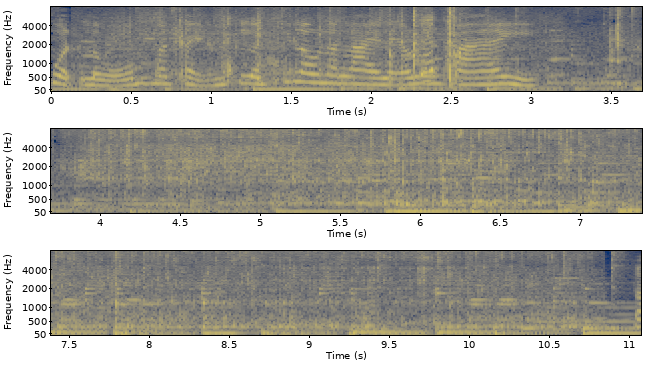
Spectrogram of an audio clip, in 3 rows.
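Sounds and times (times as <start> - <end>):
background music: 0.0 - 11.0
water pouring into plastic jar: 3.4 - 10.9.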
